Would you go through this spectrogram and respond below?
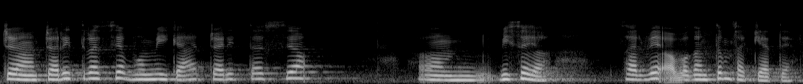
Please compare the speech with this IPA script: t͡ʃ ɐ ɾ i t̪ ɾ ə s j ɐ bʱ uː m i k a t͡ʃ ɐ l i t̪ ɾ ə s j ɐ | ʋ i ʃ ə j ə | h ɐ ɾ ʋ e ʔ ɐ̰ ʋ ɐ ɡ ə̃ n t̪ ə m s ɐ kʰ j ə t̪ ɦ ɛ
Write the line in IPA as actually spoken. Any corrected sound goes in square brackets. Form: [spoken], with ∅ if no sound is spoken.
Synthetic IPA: t͡ʃ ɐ ɾ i t̪ ɾ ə s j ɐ bʱ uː m i k a t͡ʃ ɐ [ɾ] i t̪ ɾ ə s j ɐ | ʋ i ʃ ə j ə | [s] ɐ ɾ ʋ e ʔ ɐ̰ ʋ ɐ ɡ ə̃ n t̪ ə m s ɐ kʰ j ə t̪ ɦ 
